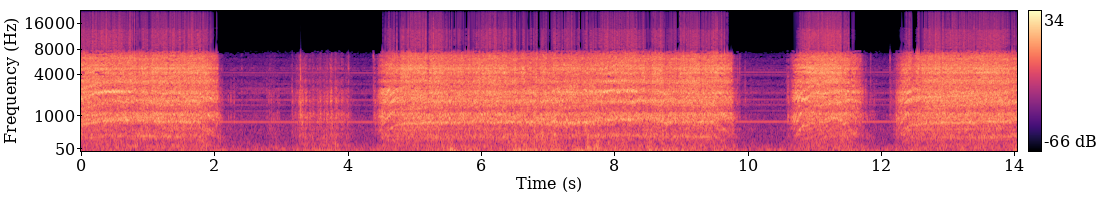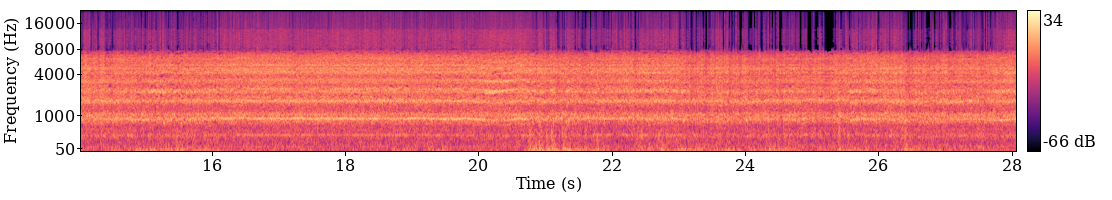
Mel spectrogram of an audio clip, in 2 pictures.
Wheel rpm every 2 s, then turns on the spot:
160, 50, 80, 200, 200, 80, 120, 210, 230, 230, 230, 230, 230, 220.
2-4 10-12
